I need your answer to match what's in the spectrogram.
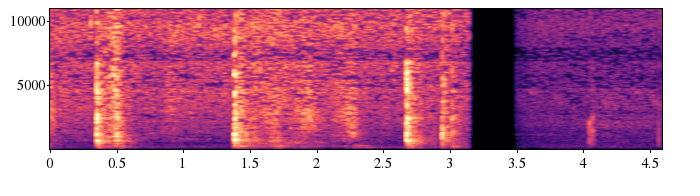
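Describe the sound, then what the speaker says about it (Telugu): Mushrooms fry in oil in a pan over a low flame, with three scraping stirs of a utensil against the pan over a soft sizzle, then a brief quiet stretch and a light clink. "ఇప్పుడు మనం బాగా సిమ్లో పెట్టుకొని వేపుకుందాం."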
